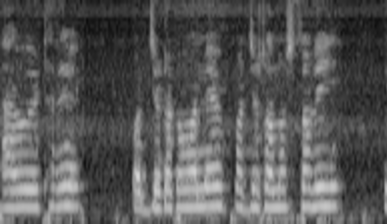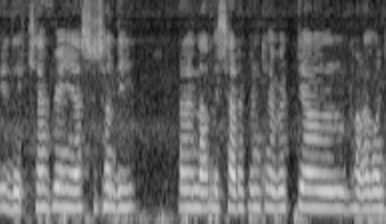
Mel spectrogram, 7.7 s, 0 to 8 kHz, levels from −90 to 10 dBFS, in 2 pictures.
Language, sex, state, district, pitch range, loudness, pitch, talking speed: Odia, female, Odisha, Khordha, 230-245 Hz, -17 LUFS, 235 Hz, 140 wpm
